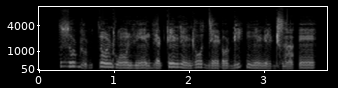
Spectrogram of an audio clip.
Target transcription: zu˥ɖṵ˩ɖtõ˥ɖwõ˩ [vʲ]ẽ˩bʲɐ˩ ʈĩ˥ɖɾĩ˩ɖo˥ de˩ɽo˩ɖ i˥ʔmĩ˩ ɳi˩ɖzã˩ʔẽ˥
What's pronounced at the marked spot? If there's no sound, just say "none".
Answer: vʲ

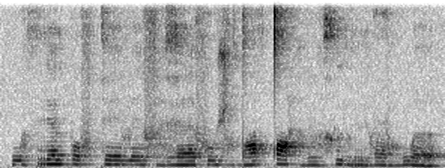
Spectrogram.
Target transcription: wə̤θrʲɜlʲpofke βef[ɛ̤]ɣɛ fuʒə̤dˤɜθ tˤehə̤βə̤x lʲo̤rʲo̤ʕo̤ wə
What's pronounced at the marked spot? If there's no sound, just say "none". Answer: ɛ̤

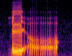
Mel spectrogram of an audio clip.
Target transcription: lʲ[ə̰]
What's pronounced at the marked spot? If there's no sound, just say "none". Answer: ɑ̰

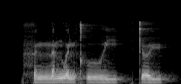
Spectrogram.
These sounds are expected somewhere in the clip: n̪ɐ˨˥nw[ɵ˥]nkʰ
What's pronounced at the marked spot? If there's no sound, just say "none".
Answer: ɵ˨˩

